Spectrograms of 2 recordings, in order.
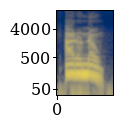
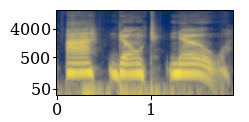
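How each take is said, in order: First: Said in the usual way. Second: Each word slow and louder, I don't know; exasperated final answer. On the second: Acted. Old woman tired of the girl's questions, slow and louder I don't know. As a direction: drag out I don't know, louder, losing patience.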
